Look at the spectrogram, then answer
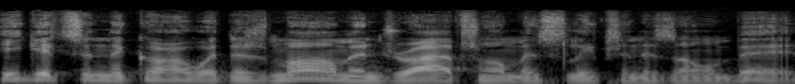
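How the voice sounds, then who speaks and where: Here is an unremarkable speaking voice with an American accent and ordinary pitch variation at a moderate pace. The recording is very clean, with a silent background. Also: man. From US South, Nashville, Tennessee. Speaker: keyboardist and speaker. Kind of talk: casual interview.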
